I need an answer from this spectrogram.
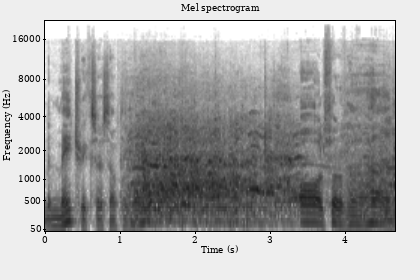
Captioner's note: laughter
